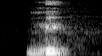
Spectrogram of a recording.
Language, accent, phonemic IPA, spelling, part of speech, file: French, Canada, /my/, mû, verb, LL-Q150 (fra)-mû.wav
- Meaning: past participle of mouvoir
